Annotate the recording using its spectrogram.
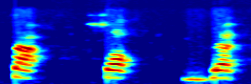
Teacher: mendesisnya kayak sa sh za. Nah, maka disebut sebagai sifat safir.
